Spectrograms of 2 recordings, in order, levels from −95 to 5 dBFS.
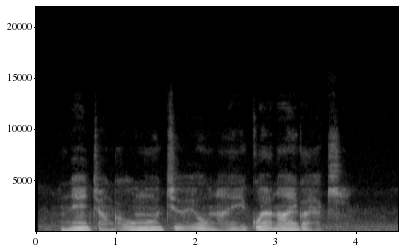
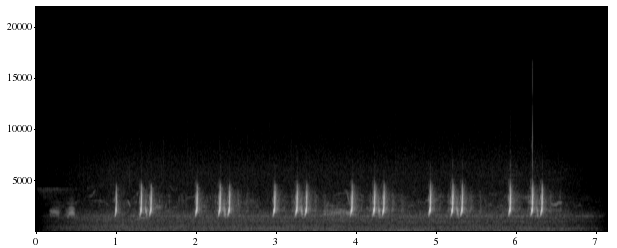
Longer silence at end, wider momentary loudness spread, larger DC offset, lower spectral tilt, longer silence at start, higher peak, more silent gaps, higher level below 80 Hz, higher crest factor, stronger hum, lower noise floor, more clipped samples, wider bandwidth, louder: second, 0 s vs 0.8 s; first, 13 LU vs 7 LU; neither; first, -7 dB/octave vs 0.5 dB/octave; second, 0.05 s vs 1 s; second, -16 dBFS vs -6 dBFS; neither; first, -58 dBFS vs under -90 dBFS; second, 16 dB vs 26 dB; neither; second, -54 dBFS vs -71 dBFS; neither; first, 10 kHz vs 7.2 kHz; second, -32 LUFS vs -27 LUFS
